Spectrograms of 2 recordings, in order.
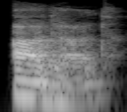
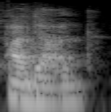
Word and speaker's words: Adad: So it's Adad. So it just doesn't have the aspiration at the beginning, the ha, the wind, it's just Adad.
